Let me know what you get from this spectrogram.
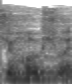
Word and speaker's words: Jehoshua: And, and that's, and you guys, some of you guys don't know me, but my legal name is Jehoshua. It's spelled J-E-H-O-S-H-U-A.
